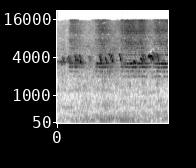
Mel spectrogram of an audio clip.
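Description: Baby chicks peeping: a steady run of short, high cheeps, several a second, each falling in pitch.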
